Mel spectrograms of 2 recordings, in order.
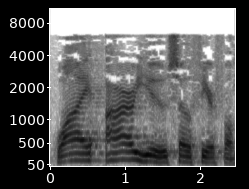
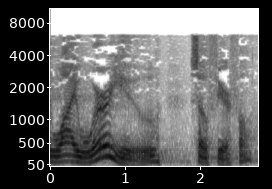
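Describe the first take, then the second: First: ARE drawn out slowly in "why are you"; stress on present tense. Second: WERE drawn out slowly, then a pause before "so fearful"; stress on past tense. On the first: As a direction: lean long and hard on the word "are". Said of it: "It's in the present tense". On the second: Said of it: "He doesn't say". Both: Shown as a demonstration.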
